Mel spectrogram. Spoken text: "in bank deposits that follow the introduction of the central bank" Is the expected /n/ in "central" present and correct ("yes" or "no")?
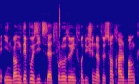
no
